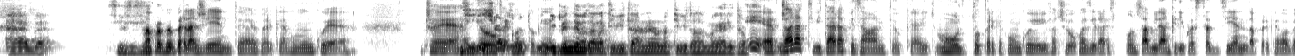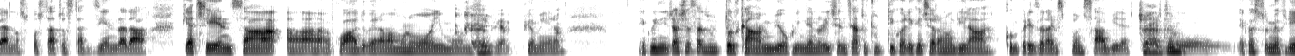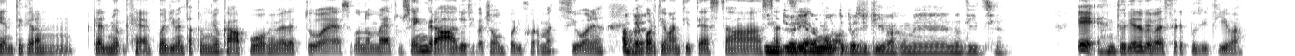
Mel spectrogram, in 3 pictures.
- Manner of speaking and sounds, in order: other background noise
- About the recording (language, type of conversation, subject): Italian, unstructured, Qual è la cosa che ti rende più felice nel tuo lavoro?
